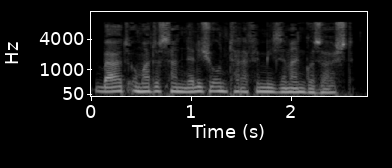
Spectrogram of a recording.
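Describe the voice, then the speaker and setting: Sombre male audiobook narrator, dark tone. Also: mid-range voice, steady tone, breathy edge, no echo. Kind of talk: scripted narration. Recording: muffled lo-fi recording.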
